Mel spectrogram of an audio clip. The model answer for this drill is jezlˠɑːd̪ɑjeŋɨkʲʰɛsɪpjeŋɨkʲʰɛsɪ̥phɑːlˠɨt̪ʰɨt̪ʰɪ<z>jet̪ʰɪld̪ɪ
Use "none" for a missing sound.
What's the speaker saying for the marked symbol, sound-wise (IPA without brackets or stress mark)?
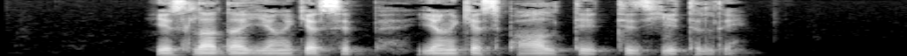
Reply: z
